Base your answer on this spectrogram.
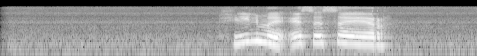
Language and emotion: Russian, neutral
